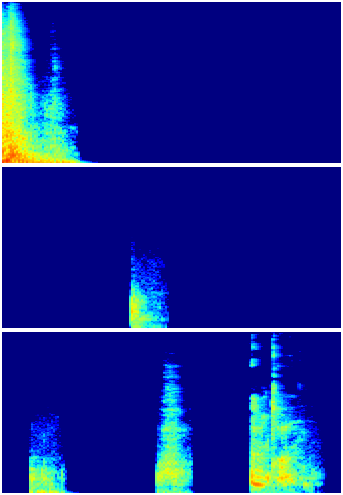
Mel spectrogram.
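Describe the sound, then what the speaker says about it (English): A door closes in a quiet room with a single heavy thud, followed by four short, softer knocks and bumps spaced apart by silence. "So I'm going to close the door."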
